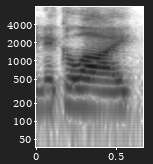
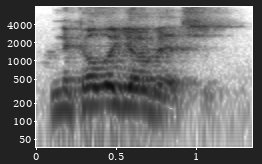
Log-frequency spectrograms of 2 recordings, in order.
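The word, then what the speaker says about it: Nikola Jović: me a favor say his name for me nikolai nikola yovish thank you uh i'm bad with names uh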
